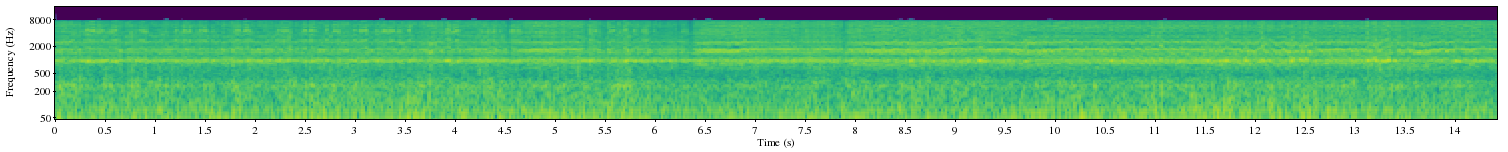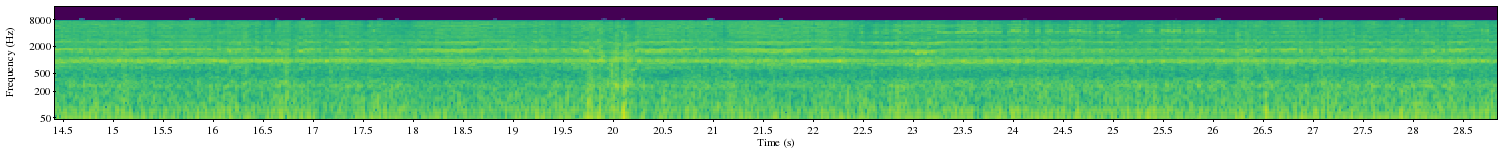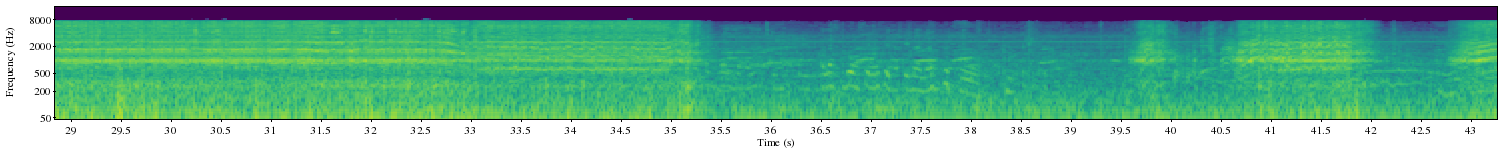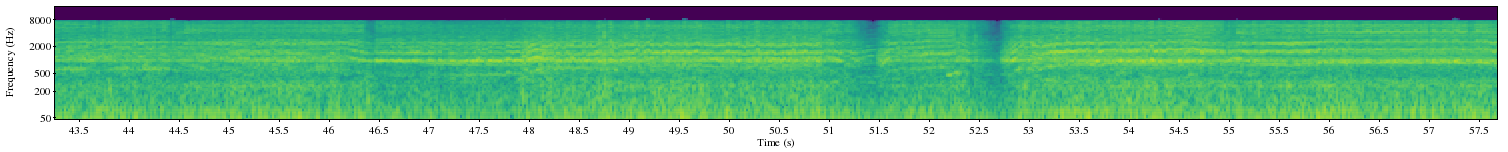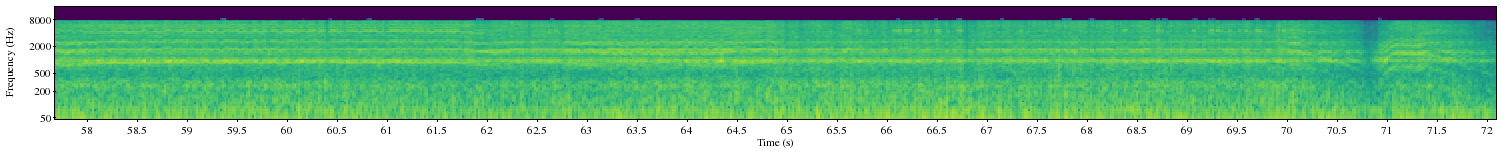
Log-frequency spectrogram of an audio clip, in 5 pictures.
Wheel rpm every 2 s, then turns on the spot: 230, 230, 230, 230, 220, 200, 200, 220, 230, 230, 220, 220, 230, 230, 240, 230, 210, 110, 0, 0, 70, 70, 160, 130, 150, 120, 120, 210, 230, 230, 230, 220, 220, 230, 230, 80.
none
